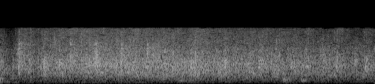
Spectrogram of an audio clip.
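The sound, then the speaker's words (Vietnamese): A Buddhist lecture audience applauds the monk giving the talk, a steady, even rush of many hands clapping together at moderate volume, with no talking over it. “Chắc vị vỗ tay đặng buộc tôi phải trả đó đúng không?”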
